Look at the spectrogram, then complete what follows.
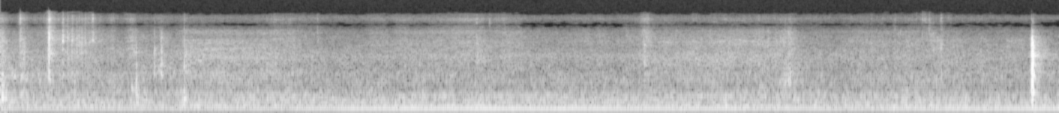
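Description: Coffee machine running with a steady electric hum, with a few faint clicks.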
